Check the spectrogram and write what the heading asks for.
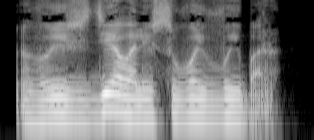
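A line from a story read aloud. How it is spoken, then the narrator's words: Gloomy. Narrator (Russian): мрачно произнес Леонардо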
